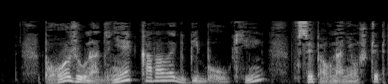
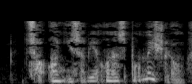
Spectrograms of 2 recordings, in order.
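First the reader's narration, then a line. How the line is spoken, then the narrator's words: Whispered. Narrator (Polish): szeptała do Szaliko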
